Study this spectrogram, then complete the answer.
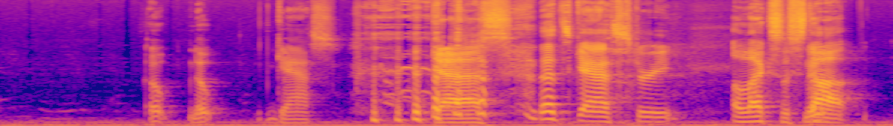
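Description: A young man laughs close into a microphone.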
